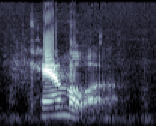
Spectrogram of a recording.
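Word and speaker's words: Kamala: She pronounces her name Camela. Like Pamela.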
